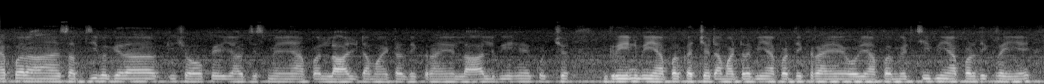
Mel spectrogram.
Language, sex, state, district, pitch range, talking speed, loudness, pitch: Hindi, male, Bihar, Gaya, 125-135 Hz, 235 wpm, -17 LUFS, 130 Hz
